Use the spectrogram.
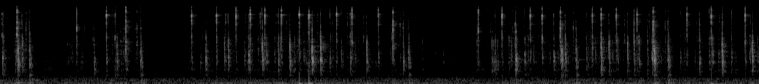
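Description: Fingertips with painted nails type on a pink backlit plastic mechanical keyboard with round keycaps and a hollow case, resting on a wooden box. Quick, crisp, bright clacks come in rapid bursts, separated by short pauses. Each keystroke stops sharply with no ring.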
